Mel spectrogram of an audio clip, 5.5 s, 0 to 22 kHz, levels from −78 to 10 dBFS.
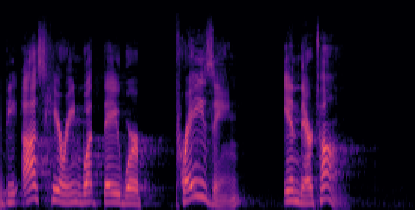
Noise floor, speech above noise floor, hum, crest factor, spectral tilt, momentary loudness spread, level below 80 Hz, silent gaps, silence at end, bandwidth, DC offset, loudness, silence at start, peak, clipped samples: -71 dBFS; 45 dB; none; 20 dB; -3.5 dB/octave; 15 LU; -76 dBFS; none; 0.95 s; 17 kHz; under 0.1%; -26 LUFS; 0 s; -8 dBFS; under 0.1%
